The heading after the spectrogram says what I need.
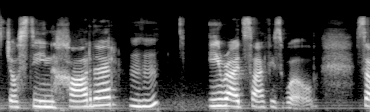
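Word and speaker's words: Jostein Gaarder: how you pronunciated it it's pronounced as Justine harder he wrote sop's world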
